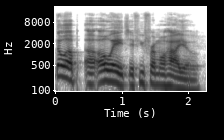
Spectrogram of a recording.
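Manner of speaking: loud, high call to the chat; rally the Ohio viewers loudly. Real, not acted. Host calling Ohio viewers in the chat, loud rally.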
